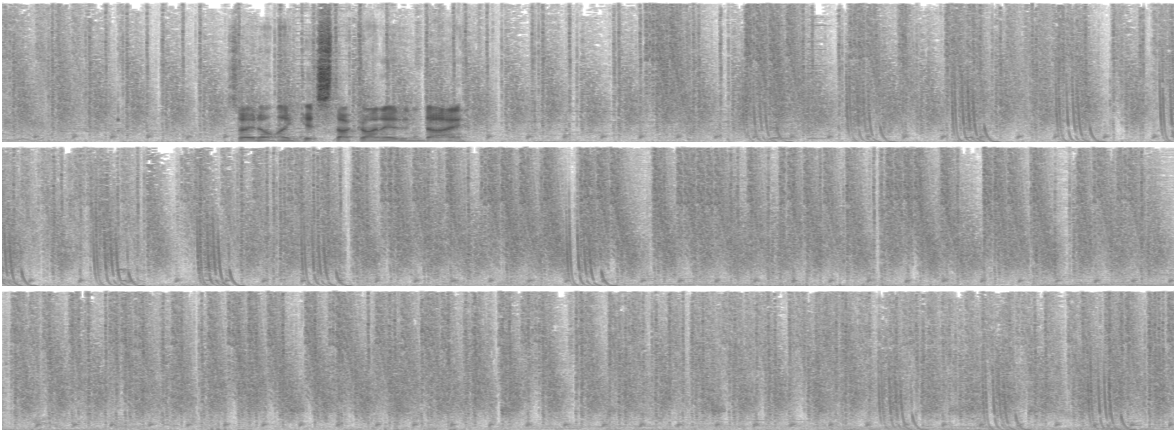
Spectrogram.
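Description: Rapid shots and magic bolts fire and hit, with crackling impacts throughout.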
